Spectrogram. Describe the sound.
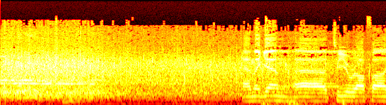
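Dense, steady applause from the whole Nadal team bench clapping in unison fills the opening seconds, then voices rise over the continuing clapping toward the end.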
